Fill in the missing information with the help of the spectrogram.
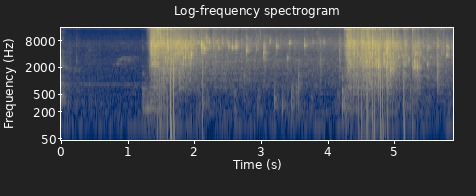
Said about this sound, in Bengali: কড়াইতে দেবো তেল সর্ষের তেল দিয়ে দিলাম ওলকপি আর আলুটা ভেজে নিচ্ছি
